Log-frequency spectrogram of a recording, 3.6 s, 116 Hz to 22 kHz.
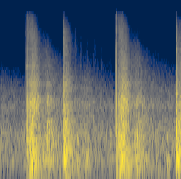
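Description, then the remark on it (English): Fireworks from a 49-shot cake being demonstrated crackle and pop in four sharp, loud bursts at uneven intervals, each followed by a fizzing, sputtering tail that fades before the next. No voices are heard. “There any crackle yet? Oh, there we go. Get some crackle.”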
